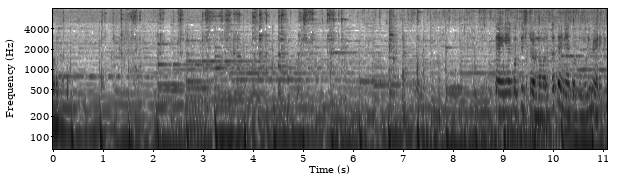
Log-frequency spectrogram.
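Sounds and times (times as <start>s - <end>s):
nuts sizzling in hot fat: 0.0s - 11.0s
metal spoon scraping and clinking: 1.0s - 8.0s.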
